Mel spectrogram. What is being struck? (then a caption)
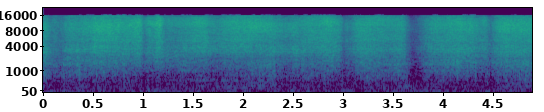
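Nylon fabric bag. An empty black nylon tripod bag is flattened on a table and then rolled up while hands rub and scratch the fabric. The result is a continuous, quiet, bright, hissy rustle with brief dips in loudness and almost no low end.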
